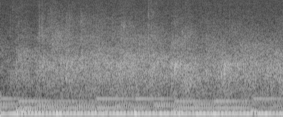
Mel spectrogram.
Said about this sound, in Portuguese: Você pode louvá-lo através das suas palmas.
